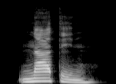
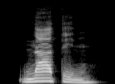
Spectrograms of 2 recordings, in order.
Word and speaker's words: natin: The next word is natin. Natin. Natin. Natin is spelled as N-A-T-I-N.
